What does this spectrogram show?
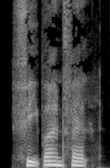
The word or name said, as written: feberanfald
